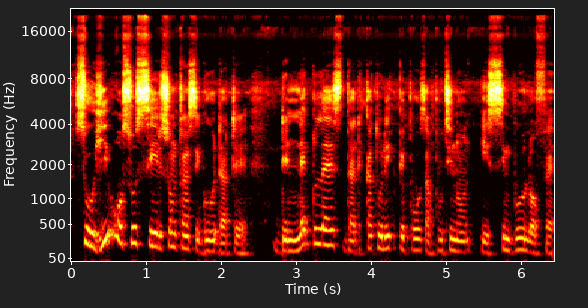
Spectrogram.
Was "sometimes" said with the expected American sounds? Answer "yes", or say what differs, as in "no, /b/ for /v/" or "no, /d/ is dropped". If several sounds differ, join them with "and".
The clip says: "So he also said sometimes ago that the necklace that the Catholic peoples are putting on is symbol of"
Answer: no, /s/ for /z/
